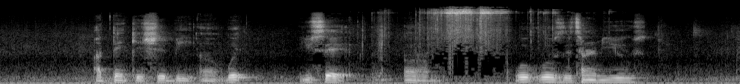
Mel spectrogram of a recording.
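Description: An adult man speaks with animation.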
